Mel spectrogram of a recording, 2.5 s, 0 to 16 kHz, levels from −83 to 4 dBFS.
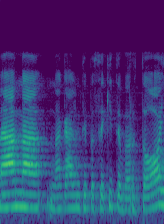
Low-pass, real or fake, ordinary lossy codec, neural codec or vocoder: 7.2 kHz; real; AAC, 96 kbps; none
